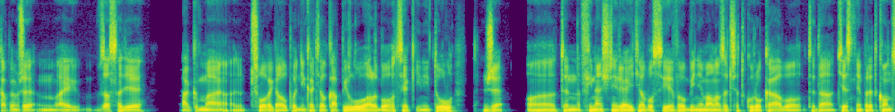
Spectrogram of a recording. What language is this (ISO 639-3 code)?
slk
